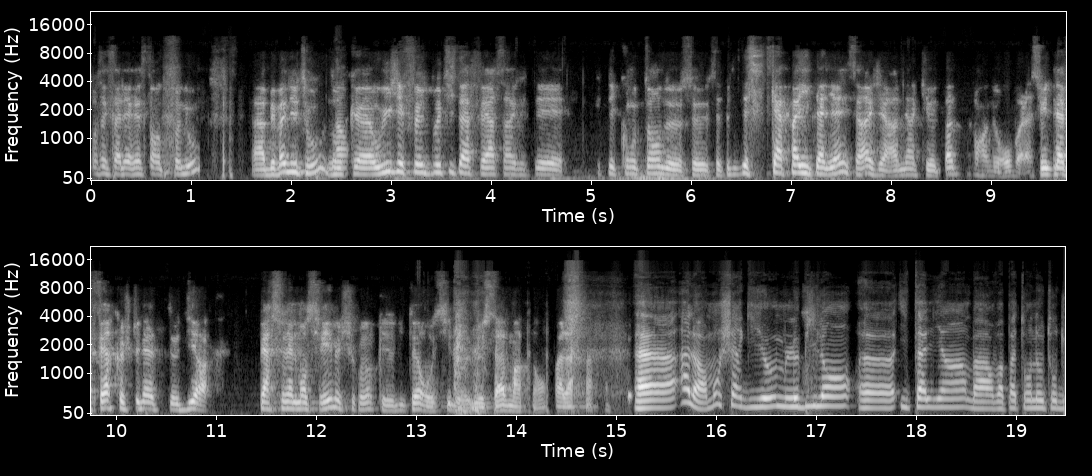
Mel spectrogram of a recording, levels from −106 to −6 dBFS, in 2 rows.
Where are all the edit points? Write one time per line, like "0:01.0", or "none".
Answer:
none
